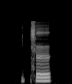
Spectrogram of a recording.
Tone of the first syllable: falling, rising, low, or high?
high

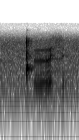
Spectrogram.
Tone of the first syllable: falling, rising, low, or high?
rising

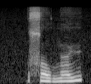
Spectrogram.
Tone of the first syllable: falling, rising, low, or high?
low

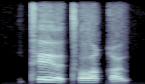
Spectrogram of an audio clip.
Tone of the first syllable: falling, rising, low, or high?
falling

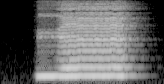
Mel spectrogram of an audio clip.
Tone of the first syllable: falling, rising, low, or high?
high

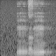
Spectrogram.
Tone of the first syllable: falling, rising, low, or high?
rising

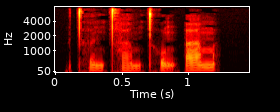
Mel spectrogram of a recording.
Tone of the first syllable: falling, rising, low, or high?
low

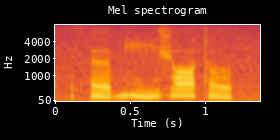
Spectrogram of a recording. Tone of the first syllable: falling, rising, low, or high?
low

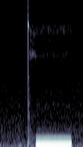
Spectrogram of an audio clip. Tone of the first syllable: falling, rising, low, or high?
high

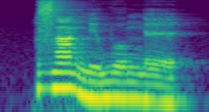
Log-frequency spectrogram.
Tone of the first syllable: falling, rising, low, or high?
high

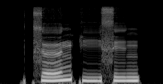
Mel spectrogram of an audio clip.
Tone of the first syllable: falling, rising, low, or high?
rising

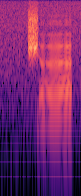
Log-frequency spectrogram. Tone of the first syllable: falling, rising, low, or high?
rising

